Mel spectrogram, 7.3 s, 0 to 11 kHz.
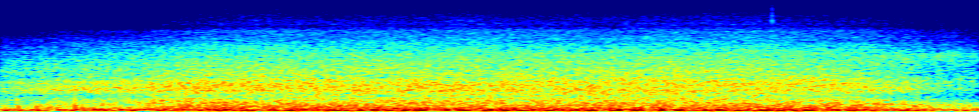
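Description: Shinkansen N700S bullet train passing at speed: a rushing noise that swells to its loudest through the middle and fades near the end. Wind buffets the microphone throughout.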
